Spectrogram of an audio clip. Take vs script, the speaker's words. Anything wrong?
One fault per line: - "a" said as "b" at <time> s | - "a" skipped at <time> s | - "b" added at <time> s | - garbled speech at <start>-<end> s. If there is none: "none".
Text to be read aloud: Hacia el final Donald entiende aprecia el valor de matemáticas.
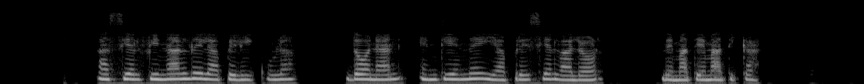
- "de la película" added at 1.9 s
- "y" added at 4.8 s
